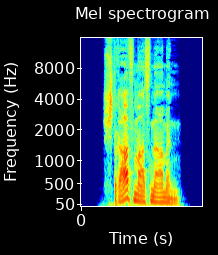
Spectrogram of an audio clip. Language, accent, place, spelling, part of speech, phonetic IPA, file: German, Germany, Berlin, Strafmaßnahmen, noun, [ˈʃtʁaːfmaːsˌnaːmən], De-Strafmaßnahmen.ogg
- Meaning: plural of Strafmaßnahme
